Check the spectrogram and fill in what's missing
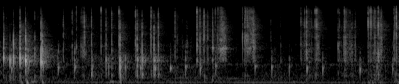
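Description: Fast, aggressive tapping on a Lush cosmetics container produces a rapid, uneven run of short, dry, crisp taps with a bright, crinkly top end. Each tap stops almost instantly, with no ringing.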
